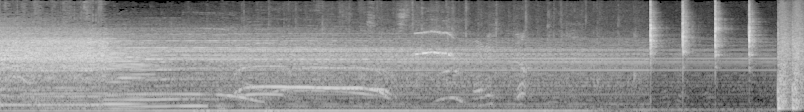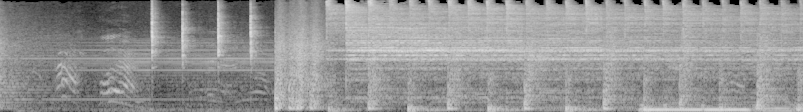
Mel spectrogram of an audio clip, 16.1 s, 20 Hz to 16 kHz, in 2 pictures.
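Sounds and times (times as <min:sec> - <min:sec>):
rock drum beat: 0:06.4 - 0:16.0
drumstick clicks: 0:06.5 - 0:07.7, 0:09.6 - 0:10.8.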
